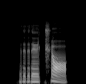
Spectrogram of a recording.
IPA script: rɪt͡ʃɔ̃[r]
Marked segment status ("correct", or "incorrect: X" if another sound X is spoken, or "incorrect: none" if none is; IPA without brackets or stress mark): incorrect: none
